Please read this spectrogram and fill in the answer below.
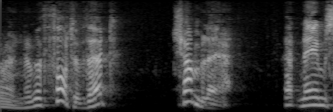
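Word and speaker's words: Cholmondeley: And being an American, he had no reason to know that the name Chumley is in no way pronounced the way it is spelt. Oh, Joe, I never thought of that. Chumley.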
